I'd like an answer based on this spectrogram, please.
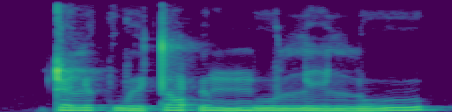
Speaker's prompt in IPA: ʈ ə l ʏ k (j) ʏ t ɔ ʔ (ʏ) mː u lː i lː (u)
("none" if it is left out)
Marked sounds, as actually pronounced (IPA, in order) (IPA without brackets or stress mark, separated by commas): w, ʏ, u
